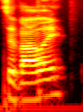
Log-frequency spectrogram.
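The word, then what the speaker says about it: Civale: And how did you pronounce the Cleveland pitcher's name? How do you pronounce Savali. – It? Savali. Okay, that's almost how I had it in my head. Okay. I wanted it to be more like a Savalier, but I couldn't really make that work.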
